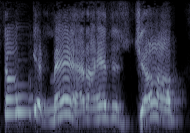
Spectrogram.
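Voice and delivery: very high-pitched incredulous echo; indignant retort. Retold or imitated. Job seeker answering the boss who took his job, indignant. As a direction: throw it back in mock outrage, voice way up.

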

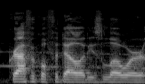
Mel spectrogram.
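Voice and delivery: normal talking voice

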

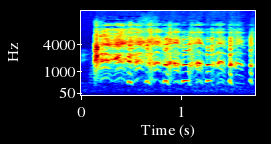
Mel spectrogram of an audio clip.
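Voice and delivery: high breathy giggle. Pretend. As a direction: giggle helplessly. Pilot giggle.

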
